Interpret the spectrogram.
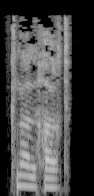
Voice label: "knallhart", German; adjectives

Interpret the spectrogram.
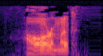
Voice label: "hormic", English; adjectives

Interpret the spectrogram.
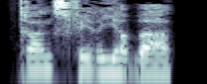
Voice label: "transferierbar", German; adjectives

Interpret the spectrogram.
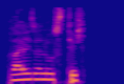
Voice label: "reiselustig", German; adjectives

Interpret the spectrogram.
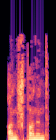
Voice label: "anspannend", German; adjectives

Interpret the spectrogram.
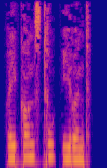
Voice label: "rekonstruierend", German; adjectives

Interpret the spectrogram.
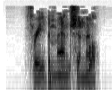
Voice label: "three-dimensional", English; adjectives

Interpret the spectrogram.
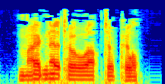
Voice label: "magneto-optical", English; adjectives

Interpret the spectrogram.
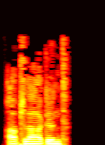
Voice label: "abplagend", German; adjectives

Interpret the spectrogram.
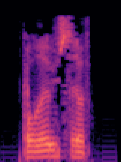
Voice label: "collusive", English; adjectives

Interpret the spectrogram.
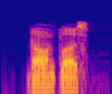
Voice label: "dauntless", english; adjectives

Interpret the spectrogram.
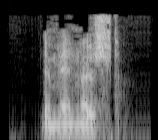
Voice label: "diminished", english; adjectives

